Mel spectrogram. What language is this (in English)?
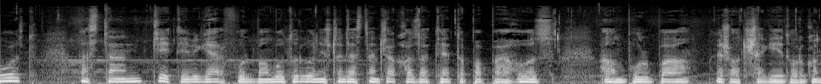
Hungarian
